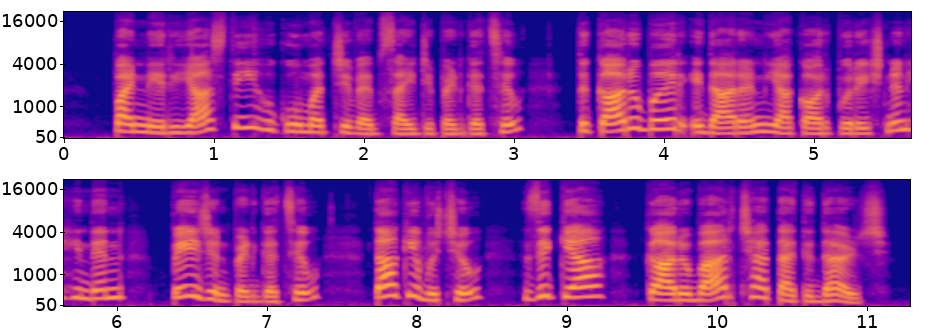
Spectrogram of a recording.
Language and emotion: Kashmiri, neutral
